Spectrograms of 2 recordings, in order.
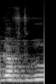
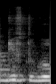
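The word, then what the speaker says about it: گفتگو: लफ्ज़ होता है और ना गिफ्त गू वही लफ्ज़ होता है। तो इसलिए आप यहाँ पर पेश की हरकत जो होती है वो आपको यूज़ करनी है। तो ये पढ़ा जाएगा गुफ्तगू।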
